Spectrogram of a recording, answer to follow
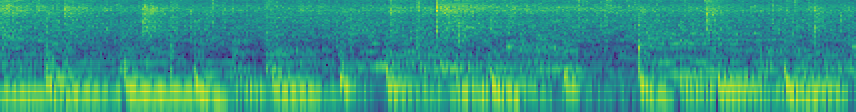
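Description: Butter-and-flour roux sizzling in a saucepan as cold milk is poured in, with many small crackles through the hiss; the sizzling means the heat is too high.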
